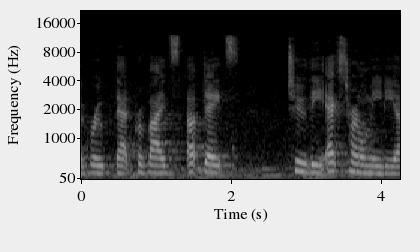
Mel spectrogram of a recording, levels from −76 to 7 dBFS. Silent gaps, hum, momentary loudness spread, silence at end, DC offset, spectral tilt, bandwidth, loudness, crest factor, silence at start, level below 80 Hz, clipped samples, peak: none; none; 12 LU; 0 s; under 0.1%; -4.5 dB/octave; 12 kHz; -32 LUFS; 18 dB; 0 s; -58 dBFS; under 0.1%; -14 dBFS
